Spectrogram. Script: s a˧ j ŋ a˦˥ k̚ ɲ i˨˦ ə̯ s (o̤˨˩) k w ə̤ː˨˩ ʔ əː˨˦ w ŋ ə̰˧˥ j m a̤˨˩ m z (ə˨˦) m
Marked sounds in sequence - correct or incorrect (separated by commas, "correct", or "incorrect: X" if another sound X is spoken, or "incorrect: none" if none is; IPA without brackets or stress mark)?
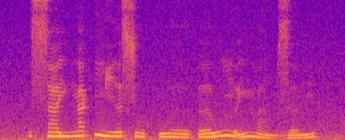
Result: correct, correct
